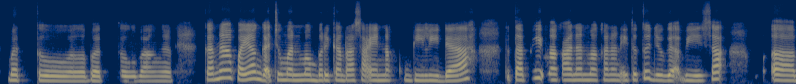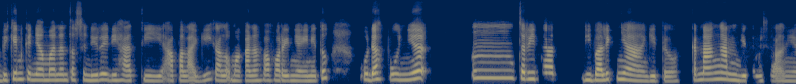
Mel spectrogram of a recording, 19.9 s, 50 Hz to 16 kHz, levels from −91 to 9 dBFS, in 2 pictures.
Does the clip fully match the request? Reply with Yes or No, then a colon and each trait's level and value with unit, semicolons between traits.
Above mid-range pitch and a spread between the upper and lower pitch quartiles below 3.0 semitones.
Yes: high, 235 Hz; narrow, 2.6 semitones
